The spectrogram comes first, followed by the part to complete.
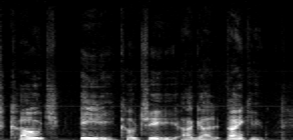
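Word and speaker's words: Cochiti: New Mexico of south of Santa Fe it's coach coachy I got it thank you Texas Life Julie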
